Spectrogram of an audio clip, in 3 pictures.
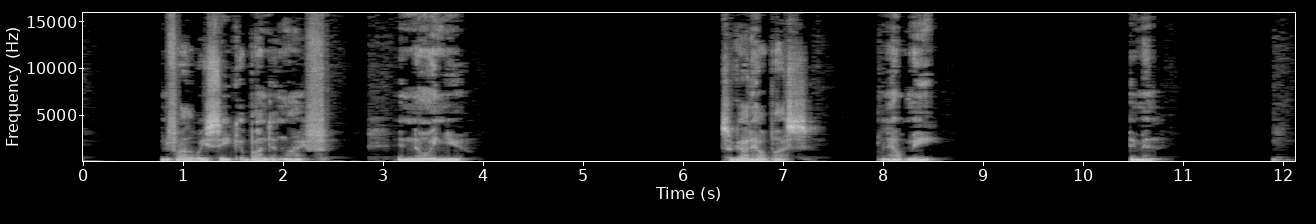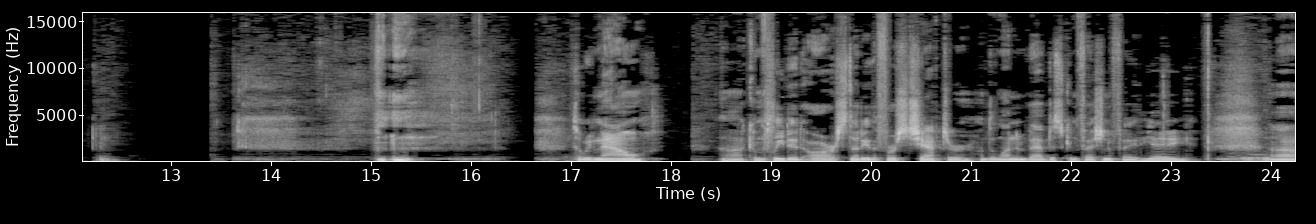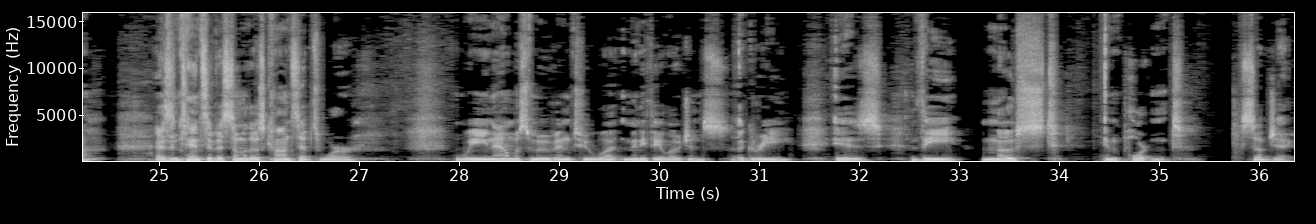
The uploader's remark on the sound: This is the sermon from our Tuesday night worship service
